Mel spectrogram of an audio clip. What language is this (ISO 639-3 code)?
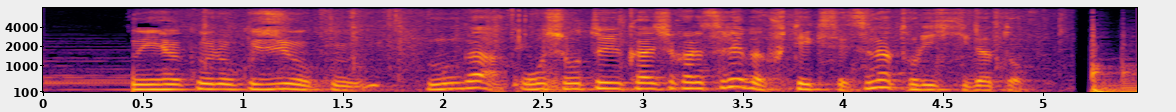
jpn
